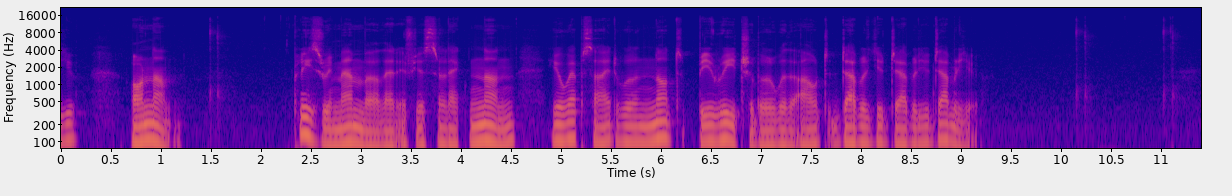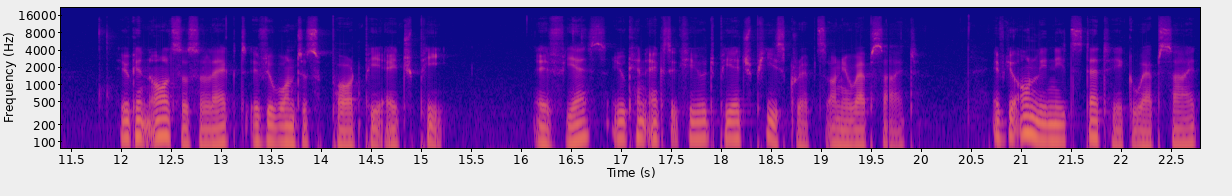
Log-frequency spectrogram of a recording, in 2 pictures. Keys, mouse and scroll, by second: 1.5 click, 10.2 click, 11.1 click, 11.8 click, 16.6 click.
